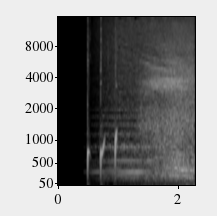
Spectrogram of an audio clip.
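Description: Logo-animation sound effects: after half a second of silence, three quick pops, each rising in pitch, about a quarter second apart, then a swelling whoosh that builds into electronic intro music.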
